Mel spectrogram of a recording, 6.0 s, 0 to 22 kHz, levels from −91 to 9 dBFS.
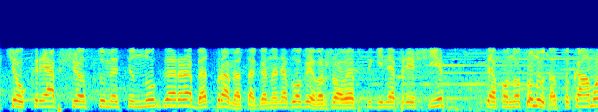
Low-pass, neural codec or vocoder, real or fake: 3.6 kHz; none; real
